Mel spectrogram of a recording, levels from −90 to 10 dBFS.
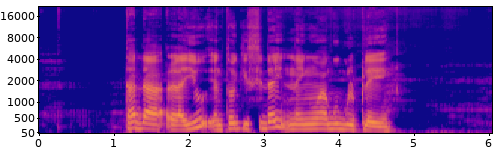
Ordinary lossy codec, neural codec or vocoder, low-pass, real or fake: none; none; none; real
